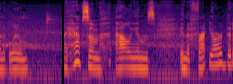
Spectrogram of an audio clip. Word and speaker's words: Allium: also have some drumstick alums I know where they're at uh so I'll be sharing those with you later but let's go ahead and talk about alums it's Alum Alum it's how it's said they're also known as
